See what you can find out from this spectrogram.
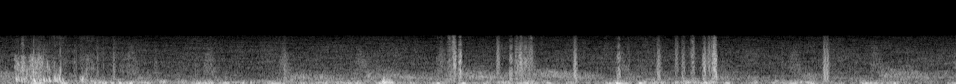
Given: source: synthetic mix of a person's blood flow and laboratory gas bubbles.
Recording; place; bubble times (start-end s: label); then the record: Doppler ultrasound of blood flow; subclavian vein
0.12-0.68 s: bubbles
0.79-0.95 s: bubbles
From the record:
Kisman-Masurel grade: 213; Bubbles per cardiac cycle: several, 3 to 8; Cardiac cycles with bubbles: 1 to 10%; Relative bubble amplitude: loud (0.450 to 0.775); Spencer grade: 1 (occasional bubble signal discernible with the cardiac motion signal, with majority of cardiac periods free of bubbles); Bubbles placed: anywhere in the cardiac cycle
